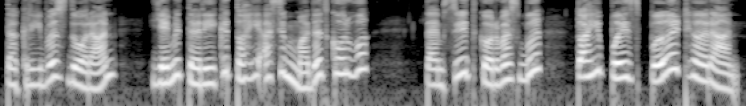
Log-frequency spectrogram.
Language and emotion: Kashmiri, surprised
